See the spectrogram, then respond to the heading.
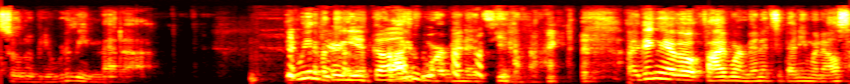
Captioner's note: laugh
